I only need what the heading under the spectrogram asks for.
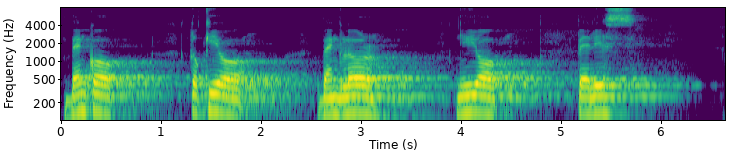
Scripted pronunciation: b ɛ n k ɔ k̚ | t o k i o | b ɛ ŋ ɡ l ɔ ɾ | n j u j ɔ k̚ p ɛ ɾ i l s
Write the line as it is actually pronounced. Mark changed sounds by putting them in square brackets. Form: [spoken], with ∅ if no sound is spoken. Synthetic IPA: b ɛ [ŋ] k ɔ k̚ | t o k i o | b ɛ ŋ ɡ l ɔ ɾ | n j u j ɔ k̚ p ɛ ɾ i [∅] s

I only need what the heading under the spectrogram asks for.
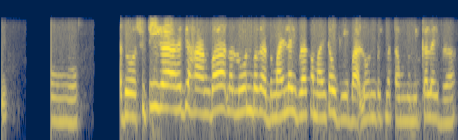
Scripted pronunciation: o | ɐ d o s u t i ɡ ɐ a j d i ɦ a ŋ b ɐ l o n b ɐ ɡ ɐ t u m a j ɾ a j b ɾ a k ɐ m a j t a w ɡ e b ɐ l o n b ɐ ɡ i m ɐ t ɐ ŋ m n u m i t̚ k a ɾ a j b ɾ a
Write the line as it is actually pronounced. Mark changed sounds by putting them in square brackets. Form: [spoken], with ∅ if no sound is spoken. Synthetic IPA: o | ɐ d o s u t i ɡ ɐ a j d i ɦ a ŋ b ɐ l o n b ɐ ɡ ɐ [d] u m a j [l] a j b ɾ a k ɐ m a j t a w ɡ e b [a] l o n b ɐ ɡ i m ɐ t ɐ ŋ m n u m i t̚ k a [l] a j b ɾ a

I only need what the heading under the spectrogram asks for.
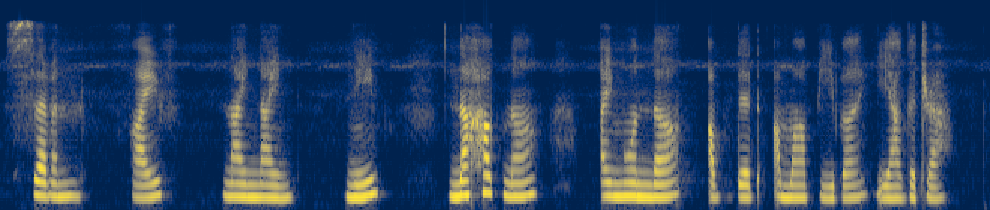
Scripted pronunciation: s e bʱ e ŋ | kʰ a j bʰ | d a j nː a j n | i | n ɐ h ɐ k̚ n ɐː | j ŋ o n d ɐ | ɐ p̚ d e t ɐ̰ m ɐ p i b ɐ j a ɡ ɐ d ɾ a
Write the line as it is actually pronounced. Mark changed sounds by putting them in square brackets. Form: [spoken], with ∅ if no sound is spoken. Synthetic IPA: s e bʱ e [n] | [pʰ] a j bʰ | [n] a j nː a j [nː] | i | n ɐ h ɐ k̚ n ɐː | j ŋ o n d ɐ | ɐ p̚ d e t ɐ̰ m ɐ p i b ɐ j a ɡ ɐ d ɾ a

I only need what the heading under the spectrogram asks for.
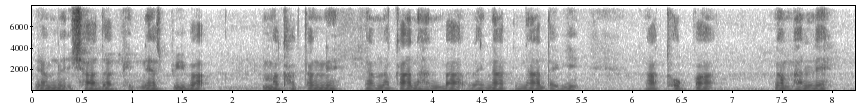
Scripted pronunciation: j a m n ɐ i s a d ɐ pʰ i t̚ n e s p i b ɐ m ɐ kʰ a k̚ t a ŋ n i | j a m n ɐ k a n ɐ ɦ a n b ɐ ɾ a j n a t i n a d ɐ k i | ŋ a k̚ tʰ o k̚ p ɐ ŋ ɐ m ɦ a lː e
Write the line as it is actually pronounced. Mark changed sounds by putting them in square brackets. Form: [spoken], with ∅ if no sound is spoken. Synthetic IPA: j a m n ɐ i s a d ɐ pʰ i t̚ n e s p i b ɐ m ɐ kʰ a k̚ t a ŋ n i | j a m n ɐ k a n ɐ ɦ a n b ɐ [l] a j n a t i n a d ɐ [ɡ] i | ŋ a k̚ tʰ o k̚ p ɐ ŋ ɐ m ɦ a lː e

